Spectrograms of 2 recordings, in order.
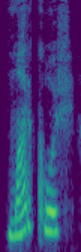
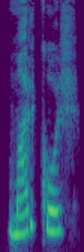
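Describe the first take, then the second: No difference in how they are said.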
